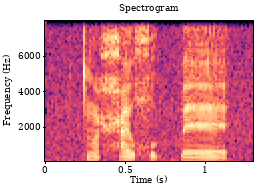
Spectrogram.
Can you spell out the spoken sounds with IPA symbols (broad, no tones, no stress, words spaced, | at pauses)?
tũħɛχʷɯk͡pɛ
